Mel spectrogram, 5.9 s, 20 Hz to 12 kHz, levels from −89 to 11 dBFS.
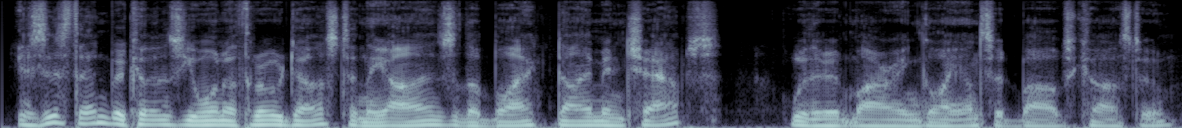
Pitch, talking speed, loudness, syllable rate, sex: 100 Hz, 245 wpm, -15 LUFS, 4.3 syllables/s, male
